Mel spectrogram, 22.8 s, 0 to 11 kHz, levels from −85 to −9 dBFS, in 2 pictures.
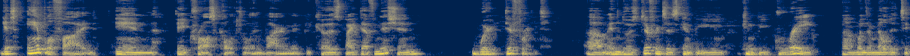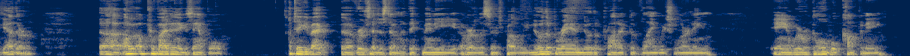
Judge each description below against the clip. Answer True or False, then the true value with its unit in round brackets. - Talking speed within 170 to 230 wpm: False (155 wpm)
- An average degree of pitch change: True (4.7 semitones)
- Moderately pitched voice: False (115 Hz)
